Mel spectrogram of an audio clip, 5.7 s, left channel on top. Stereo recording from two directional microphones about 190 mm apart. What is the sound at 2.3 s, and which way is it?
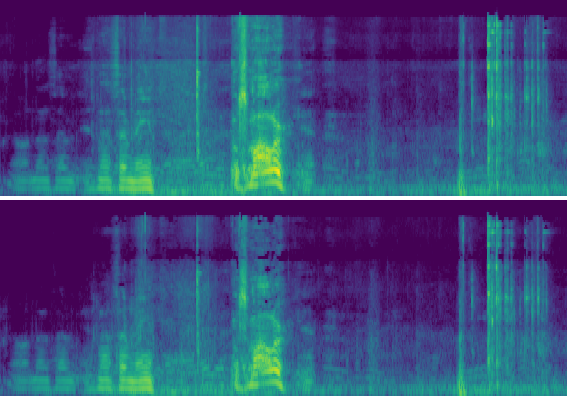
Speech, 40° left (ahead or behind).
